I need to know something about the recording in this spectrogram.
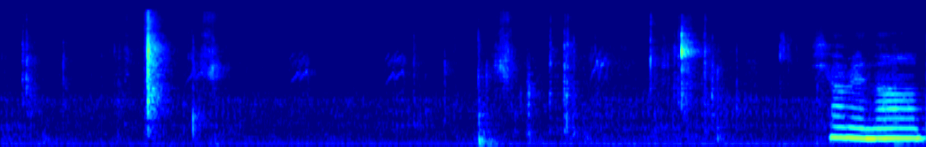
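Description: A few small, sharp clicks and ticks of plastic rhinestone stickers being peeled from their sheet and pressed onto a paper sticker picture, the sharpest about a second in.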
